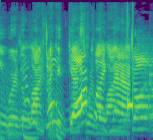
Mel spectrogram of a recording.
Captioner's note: beep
